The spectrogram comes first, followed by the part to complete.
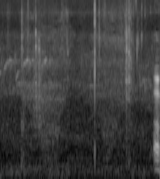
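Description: Quiet outdoor background with a single faint click a little past a second in, then a man's voice starts near the end.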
